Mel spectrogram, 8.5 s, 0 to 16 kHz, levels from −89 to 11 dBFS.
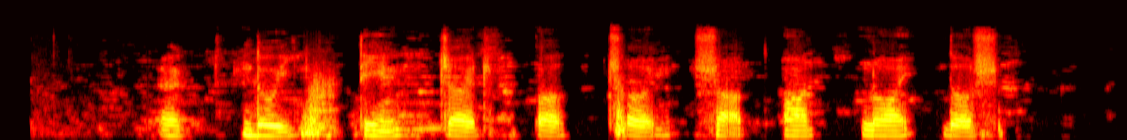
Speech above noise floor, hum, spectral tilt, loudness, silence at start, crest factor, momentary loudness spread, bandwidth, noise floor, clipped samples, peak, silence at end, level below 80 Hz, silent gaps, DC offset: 54 dB; none; -7 dB/octave; -15 LUFS; 1.2 s; 16 dB; 12 LU; 7.6 kHz; -68 dBFS; under 0.1%; 0 dBFS; 0.85 s; -54 dBFS; none; under 0.1%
